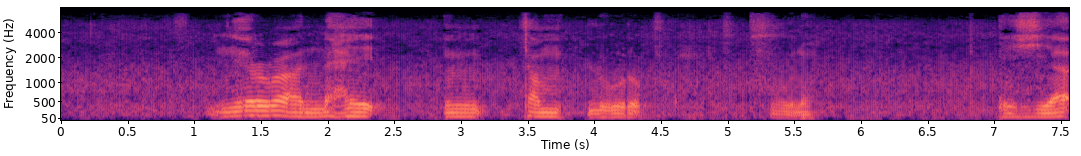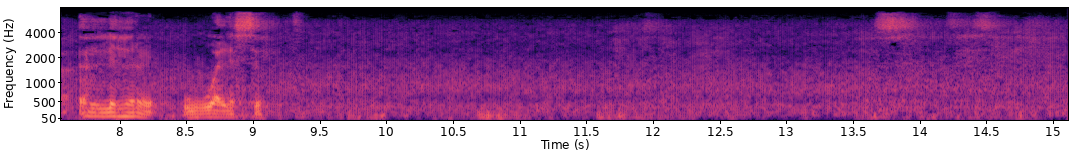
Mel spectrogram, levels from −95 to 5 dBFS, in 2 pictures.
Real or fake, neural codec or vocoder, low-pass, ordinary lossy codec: fake; vocoder, 22.05 kHz, 80 mel bands, WaveNeXt; 7.2 kHz; MP3, 48 kbps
